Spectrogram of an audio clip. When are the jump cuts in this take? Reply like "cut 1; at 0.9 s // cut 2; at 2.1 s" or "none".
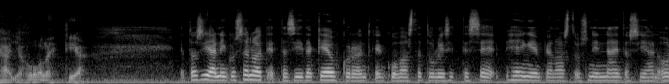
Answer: cut 1; at 1.7 s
